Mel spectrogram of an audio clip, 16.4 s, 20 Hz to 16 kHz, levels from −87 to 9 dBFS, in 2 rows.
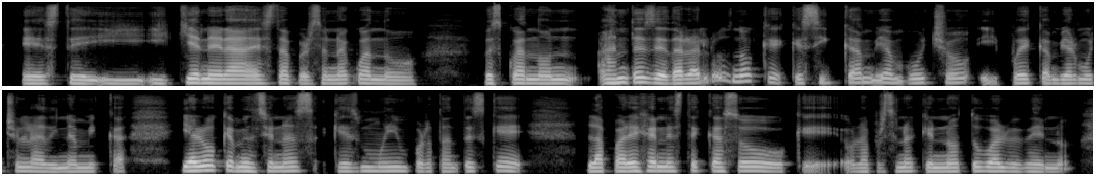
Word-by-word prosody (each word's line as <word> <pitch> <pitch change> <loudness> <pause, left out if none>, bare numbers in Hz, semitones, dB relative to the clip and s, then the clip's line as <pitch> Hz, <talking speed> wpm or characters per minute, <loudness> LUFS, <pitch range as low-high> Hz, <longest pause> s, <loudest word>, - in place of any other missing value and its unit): este, 155 +1 -1
y 150 0 0
y, 160 -2 -4
quién 185 +1 +5
era 170 -1 +5
esta 170 0 -2
persona 165 +2 -2
cuando, 155 -4 -2 0.5
pues 170 -1 0
cuando 170 -2 +2
n 165 0 +1
antes 200 +3 +3
de 170 -3 +6
dar 165 +2 +4
a 180 - +4
luz, 265 - -5
¿no?, 250 +1 -1
que 200 -7 -6
que - - -5
sí 95 - -4
cambia 100 0 -1
mucho, 190 - -4
y - - -7
puede 175 0 -1
cambiar 165 0 -1
mucho 170 +1 -3
en 175 - +1
la 165 -2 +1
dinámica. 160 +1 -2 0.4
Y 185 - +5
algo 195 +1 +8
que 195 - +2
mencionas 180 +1 0
que 170 - -4
es 165 +1 -5
muy 180 0 0
importante 165 -2 -4
es 175 - -7
que 180 -4 -2 0.4
la 170 0 +3
pareja 175 +2 +4
en 185 0 +4
este 180 +1 -3
caso 185 +1 +1
o 160 -2 -1
que 445 +1 -8
o - - -6
la 160 - -3
persona 170 +2 -4
que 165 -1 -2
no 165 +1 +1
tuvo 180 +2 0
al 170 0 +2
bebé, 160 -1 -3
¿no?, 155 - -5
170 Hz, 200 wpm, -22 LUFS, 160-180 Hz, 0.5 s, algo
